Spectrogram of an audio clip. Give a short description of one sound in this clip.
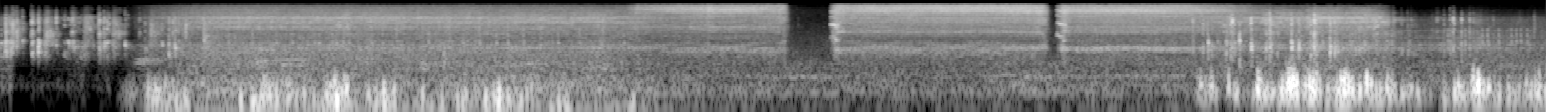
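A spray can hisses steadily in long bursts.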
